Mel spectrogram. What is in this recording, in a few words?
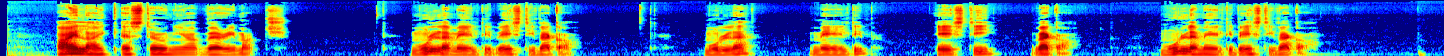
I like Estonia very much, Estonian phrasebook; the talking estonian phrasebook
